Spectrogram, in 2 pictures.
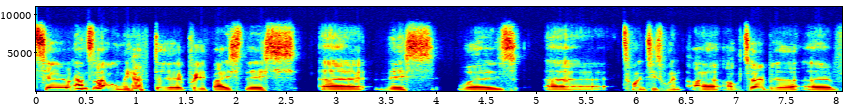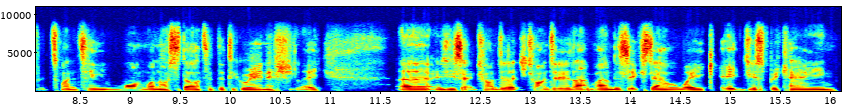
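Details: Adult man, a security officer, with a stammer that he says appears mainly under pressure; stuttering (stammer).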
